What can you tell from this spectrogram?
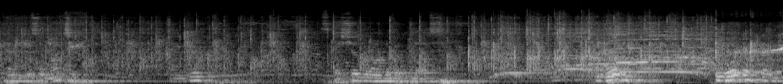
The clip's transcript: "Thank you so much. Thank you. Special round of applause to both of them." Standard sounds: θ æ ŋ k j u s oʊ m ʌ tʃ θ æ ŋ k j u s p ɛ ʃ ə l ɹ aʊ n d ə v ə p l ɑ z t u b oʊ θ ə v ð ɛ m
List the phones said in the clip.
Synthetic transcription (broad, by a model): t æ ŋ k j u s oʊ m ʌ tʃ t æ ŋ k j u s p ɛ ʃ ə n ɹ aʊ n d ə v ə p l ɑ s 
